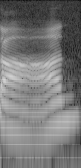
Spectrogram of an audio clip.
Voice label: "dan3", mandarin, female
